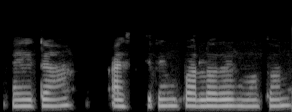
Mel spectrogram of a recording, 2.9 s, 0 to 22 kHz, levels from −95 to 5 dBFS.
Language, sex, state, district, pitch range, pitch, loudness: Bengali, female, West Bengal, Jhargram, 225-235 Hz, 230 Hz, -33 LUFS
